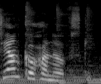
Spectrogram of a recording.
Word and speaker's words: Jan Kochanowski: or maybe just get the way how you pronounce that surname. Jan. It's Jan Kochanowski, by the way.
